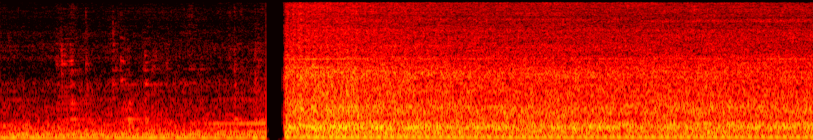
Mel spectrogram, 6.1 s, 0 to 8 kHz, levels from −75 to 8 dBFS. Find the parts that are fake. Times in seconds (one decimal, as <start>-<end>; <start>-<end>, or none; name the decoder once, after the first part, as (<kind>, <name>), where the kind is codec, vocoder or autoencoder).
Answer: none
